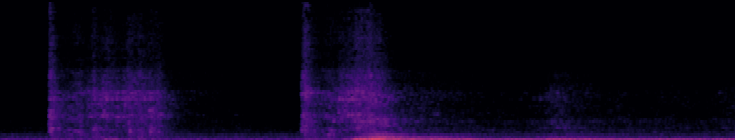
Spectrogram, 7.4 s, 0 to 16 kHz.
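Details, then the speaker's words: 1954 GMC COE with GM 4.3L Vortec V6, after regapping spark plugs to .035: quick crank, fires at once and settles into a steady, even low idle with no misses; far better than the previous day's stalling. "it's way better than it was yesterday yesterday would fight sitting there in the title and pretty good yesterday it was I had to go in there and you know do the whole butterfly feather of the gas keep it running keep it running"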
